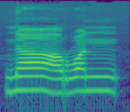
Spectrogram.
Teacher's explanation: اس کے بعد تنوین کے بعد حروف حلقی میں سے اظہار والا قاعدہ ہے، اس میں سے ہا آیا ہے تو ہم یہاں پہ تنوین کی آواز کو ظاہر کر کے پڑھیں گے، ناک میں نہیں چھپانا ہے، ظاہر کرنا ہے، کلیئرلی پڑھنا ہے اس کو واضح کر کے.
